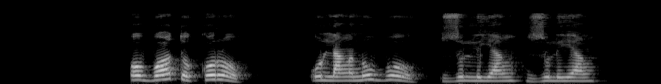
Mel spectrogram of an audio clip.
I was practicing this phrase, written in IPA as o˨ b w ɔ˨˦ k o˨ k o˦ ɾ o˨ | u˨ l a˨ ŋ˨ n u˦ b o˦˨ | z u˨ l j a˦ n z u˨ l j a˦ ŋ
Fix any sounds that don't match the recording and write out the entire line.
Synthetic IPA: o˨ b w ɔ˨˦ t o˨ k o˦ ɾ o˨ | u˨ l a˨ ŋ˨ n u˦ b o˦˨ | z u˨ l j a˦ ŋ z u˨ l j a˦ ŋ

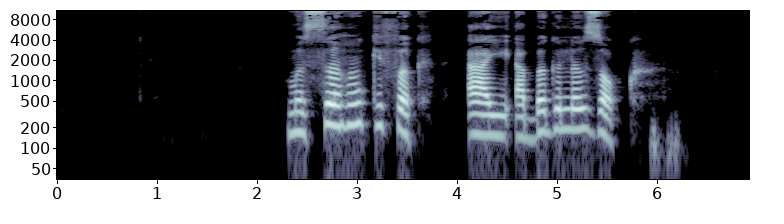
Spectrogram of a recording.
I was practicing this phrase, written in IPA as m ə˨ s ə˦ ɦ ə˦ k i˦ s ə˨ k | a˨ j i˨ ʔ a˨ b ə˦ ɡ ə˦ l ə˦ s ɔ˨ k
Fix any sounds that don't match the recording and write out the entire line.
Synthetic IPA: m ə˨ s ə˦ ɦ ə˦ k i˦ f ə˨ k | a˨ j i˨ ʔ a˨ b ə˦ ɡ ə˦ l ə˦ z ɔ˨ k

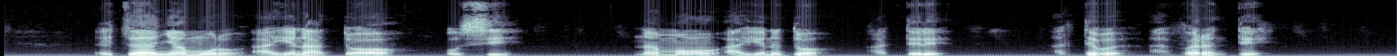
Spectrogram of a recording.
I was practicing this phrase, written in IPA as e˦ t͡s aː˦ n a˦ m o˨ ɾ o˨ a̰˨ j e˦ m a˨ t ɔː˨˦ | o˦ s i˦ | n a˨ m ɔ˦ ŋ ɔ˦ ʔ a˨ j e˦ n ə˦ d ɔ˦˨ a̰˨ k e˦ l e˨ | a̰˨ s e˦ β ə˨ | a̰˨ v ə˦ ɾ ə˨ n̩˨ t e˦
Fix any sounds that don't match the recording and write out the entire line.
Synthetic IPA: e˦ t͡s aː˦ ɲ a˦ m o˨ ɾ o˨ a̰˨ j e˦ n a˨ t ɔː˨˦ | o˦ s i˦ | n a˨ m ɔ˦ ŋ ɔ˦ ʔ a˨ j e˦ n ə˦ d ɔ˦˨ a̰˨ t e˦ ɾ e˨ | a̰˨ t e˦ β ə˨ | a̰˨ v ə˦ ɾ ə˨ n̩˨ t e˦

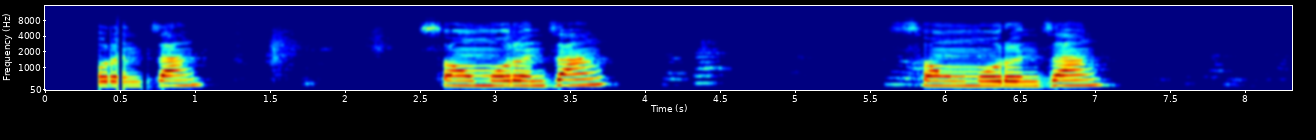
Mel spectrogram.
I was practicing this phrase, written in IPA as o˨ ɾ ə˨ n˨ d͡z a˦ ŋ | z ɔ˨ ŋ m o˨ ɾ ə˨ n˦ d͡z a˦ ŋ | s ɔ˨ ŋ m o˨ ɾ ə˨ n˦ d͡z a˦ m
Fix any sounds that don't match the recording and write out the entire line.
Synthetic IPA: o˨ ɾ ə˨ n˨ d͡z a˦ ŋ | s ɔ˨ ŋ m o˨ ɾ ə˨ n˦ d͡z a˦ ŋ | s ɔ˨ ŋ m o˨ ɾ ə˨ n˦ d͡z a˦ ŋ

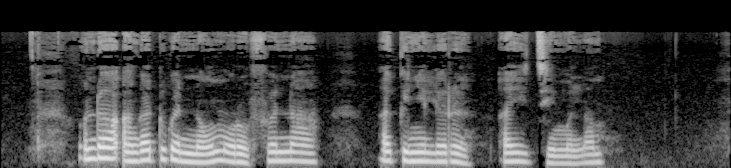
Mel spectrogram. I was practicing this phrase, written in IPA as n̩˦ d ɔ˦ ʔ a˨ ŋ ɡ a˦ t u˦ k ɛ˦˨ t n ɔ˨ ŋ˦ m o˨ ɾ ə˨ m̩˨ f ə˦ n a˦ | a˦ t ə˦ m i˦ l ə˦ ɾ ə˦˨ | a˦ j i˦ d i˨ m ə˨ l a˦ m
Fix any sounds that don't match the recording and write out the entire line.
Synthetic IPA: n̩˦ d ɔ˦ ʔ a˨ ŋ ɡ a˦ t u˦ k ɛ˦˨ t n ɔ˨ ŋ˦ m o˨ ɾ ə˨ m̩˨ f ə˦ n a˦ | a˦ k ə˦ ɲ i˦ l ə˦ ɾ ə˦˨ | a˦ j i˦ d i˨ m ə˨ l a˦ m

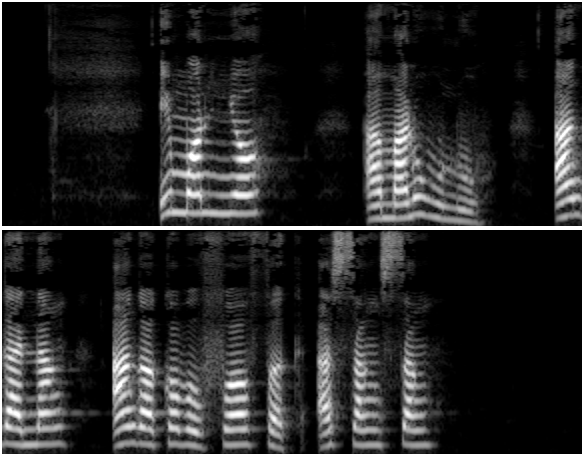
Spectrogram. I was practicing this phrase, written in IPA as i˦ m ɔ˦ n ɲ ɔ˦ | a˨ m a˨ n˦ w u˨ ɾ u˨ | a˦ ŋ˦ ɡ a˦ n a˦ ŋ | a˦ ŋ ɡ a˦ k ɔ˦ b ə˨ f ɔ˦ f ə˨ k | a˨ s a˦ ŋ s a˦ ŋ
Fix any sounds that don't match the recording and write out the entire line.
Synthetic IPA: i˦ m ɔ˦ n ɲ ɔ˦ | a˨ m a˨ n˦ w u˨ l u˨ | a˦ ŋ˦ ɡ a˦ n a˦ ŋ | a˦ ŋ ɡ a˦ k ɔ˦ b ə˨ f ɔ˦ f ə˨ k | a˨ s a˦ ŋ s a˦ ŋ

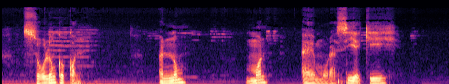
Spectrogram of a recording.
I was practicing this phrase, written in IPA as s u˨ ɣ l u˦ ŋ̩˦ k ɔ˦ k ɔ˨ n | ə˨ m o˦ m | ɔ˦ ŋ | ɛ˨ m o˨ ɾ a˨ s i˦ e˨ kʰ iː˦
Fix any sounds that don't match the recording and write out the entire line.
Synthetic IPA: s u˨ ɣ l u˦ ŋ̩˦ k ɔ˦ k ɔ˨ n | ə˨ n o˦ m | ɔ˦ n | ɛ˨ m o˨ ɾ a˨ s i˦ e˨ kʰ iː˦

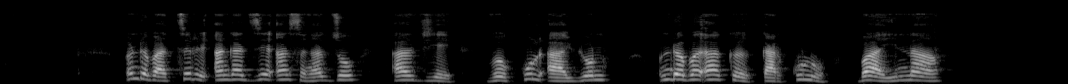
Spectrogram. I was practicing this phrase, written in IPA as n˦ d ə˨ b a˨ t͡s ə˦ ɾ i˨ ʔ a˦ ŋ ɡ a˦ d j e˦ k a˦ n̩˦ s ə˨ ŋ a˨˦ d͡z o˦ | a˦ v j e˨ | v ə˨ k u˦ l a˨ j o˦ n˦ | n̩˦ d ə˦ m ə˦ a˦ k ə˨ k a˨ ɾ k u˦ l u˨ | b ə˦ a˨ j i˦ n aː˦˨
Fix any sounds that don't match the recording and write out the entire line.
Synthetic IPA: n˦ d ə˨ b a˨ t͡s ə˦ ɾ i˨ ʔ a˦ ŋ ɡ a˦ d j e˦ ʔ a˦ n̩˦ s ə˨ ŋ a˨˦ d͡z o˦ | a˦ v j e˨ | v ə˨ k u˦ l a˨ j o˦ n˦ | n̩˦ d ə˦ b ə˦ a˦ k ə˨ k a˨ ɾ k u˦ l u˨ | b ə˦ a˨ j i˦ n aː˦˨

